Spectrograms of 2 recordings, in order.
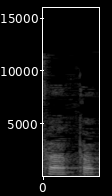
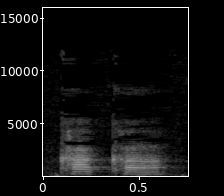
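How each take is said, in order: First: The word is said with t sounds. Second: The word is said with k sounds. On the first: The speaker calls it right. "zamiast tata" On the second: The speaker calls it wrong. "powie kaka"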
